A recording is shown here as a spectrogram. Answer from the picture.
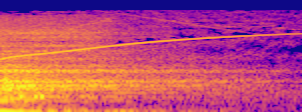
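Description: The tail of a radio station's logo jingle fading away, with a thin high tone gliding steadily upward through it.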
